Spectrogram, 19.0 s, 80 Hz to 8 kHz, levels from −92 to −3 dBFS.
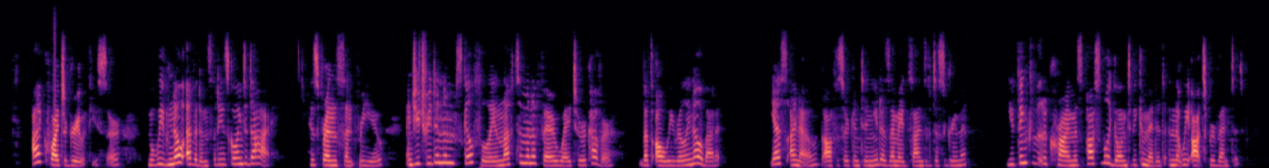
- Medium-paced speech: No, fast, 230 wpm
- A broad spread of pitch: No, average, 4.6 semitones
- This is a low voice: No, high, 230 Hz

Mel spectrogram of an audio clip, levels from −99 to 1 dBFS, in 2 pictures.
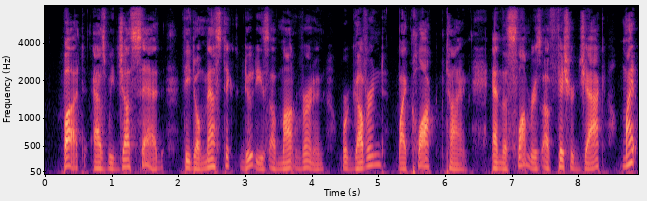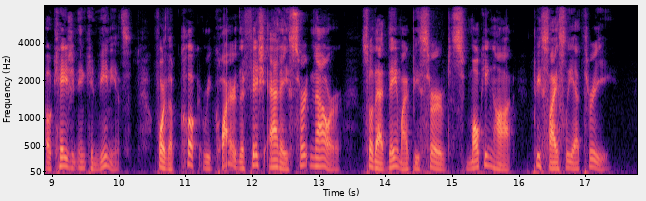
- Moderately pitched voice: No, low, 110 Hz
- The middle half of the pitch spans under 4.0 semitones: No, wide, 5.4 semitones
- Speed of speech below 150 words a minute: No, average, 155 wpm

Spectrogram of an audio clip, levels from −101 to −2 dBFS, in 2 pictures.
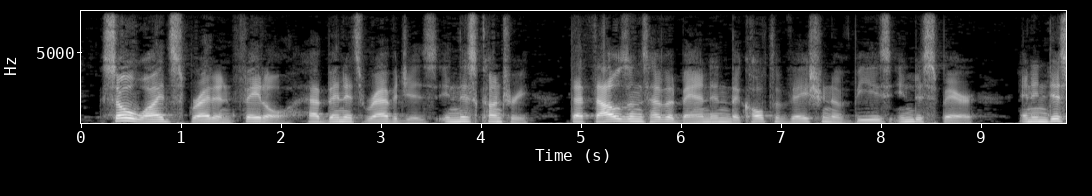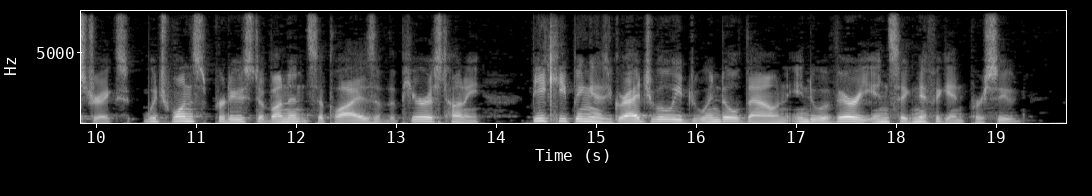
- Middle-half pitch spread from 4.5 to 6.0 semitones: No, average, 3.4 semitones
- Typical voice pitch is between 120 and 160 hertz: Yes, medium, 140 Hz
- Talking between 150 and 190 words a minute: No, slow, 135 wpm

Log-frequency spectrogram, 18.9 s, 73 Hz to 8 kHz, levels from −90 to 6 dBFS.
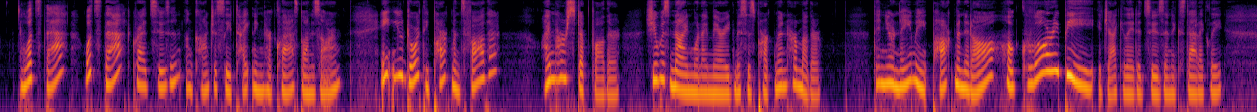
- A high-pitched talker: Yes, high, 205 Hz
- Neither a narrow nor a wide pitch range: No, wide, 7.1 semitones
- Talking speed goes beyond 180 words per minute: No, average, 140 wpm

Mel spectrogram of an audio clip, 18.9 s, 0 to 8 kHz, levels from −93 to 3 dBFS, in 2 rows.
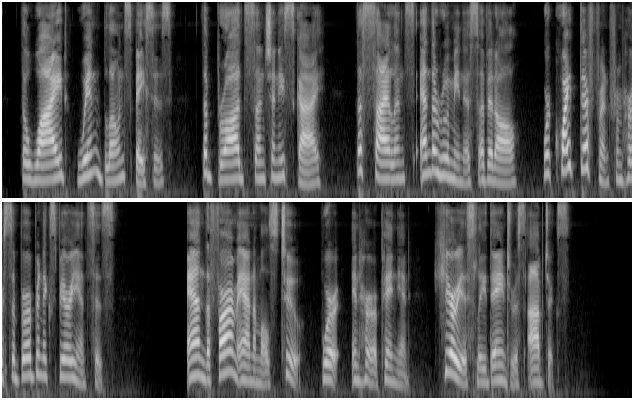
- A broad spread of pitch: No, average, 4.9 semitones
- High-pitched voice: Yes, high, 205 Hz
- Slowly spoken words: Yes, slow, 115 wpm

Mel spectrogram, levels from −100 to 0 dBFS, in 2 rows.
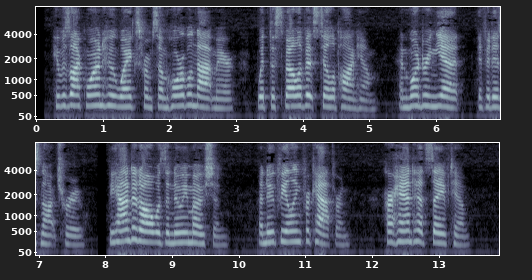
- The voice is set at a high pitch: Yes, high, 235 Hz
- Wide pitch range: No, average, 2.7 semitones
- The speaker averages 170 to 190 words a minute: Yes, average, 185 wpm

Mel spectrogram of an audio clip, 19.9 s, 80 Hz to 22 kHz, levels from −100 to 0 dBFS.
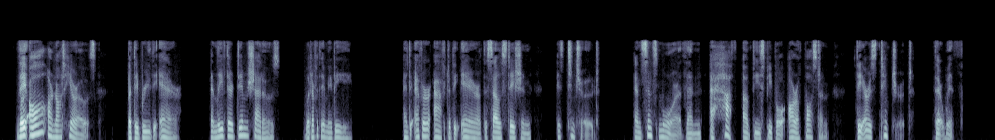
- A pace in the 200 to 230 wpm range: No, average, 140 wpm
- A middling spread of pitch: Yes, average, 3.8 semitones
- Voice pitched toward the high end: No, low, 135 Hz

